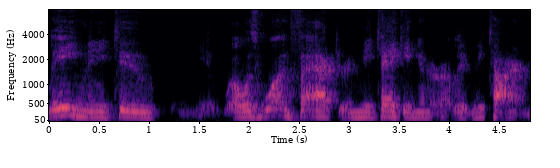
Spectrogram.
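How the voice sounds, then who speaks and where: A man speaks in a fairly high, somewhat breathy voice. His pace is fairly slow. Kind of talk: interview answer.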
